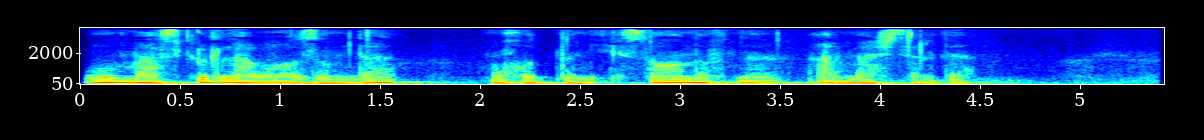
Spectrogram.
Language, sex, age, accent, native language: Uzbek, male, 18-24, Andijon, Uzbek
